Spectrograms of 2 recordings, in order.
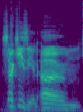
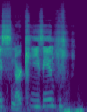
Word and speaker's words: Sarkeesian: I know I can never say her name right. Sarkeesian. Because I always want to say Snarkeesian.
